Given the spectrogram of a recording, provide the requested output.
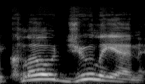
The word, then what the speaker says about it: Claude Julien: And the Bruins were coached by Claude Julien and it's spelled Claude but he's a Frenchman so we call him Claude.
